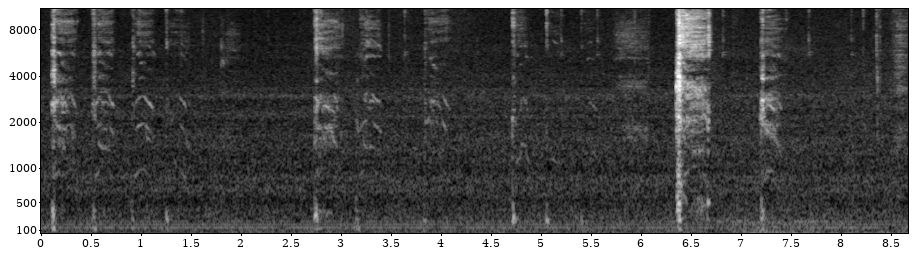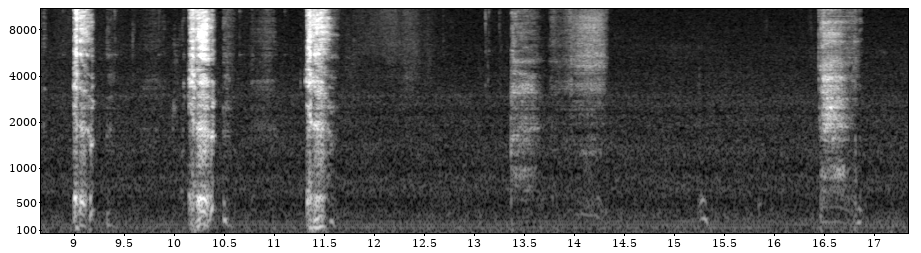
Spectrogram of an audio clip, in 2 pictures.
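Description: Irregular bursts of harsh coughing and throat clearing, about seven loud coughs, over quiet road noise in a car: a coughing fit.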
